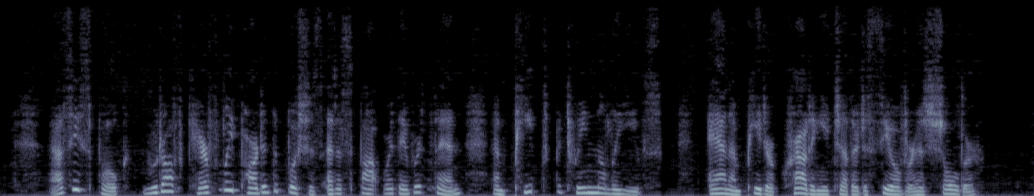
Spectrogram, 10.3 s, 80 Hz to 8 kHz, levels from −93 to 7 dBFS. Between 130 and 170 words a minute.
No: average, 180 wpm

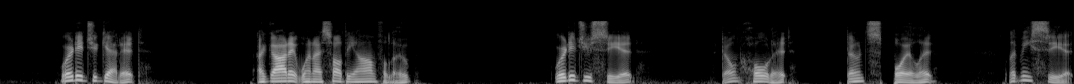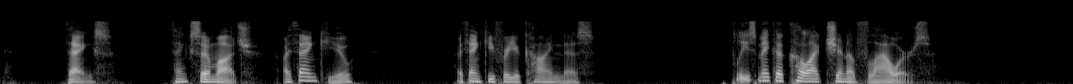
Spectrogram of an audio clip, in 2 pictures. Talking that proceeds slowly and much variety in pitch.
Yes: slow, 130 wpm; wide, 6.0 semitones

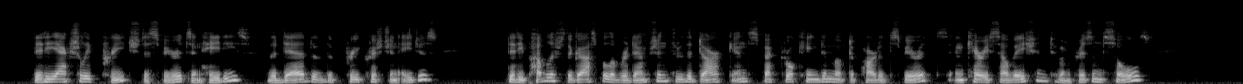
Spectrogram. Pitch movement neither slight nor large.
Yes: average, 4.2 semitones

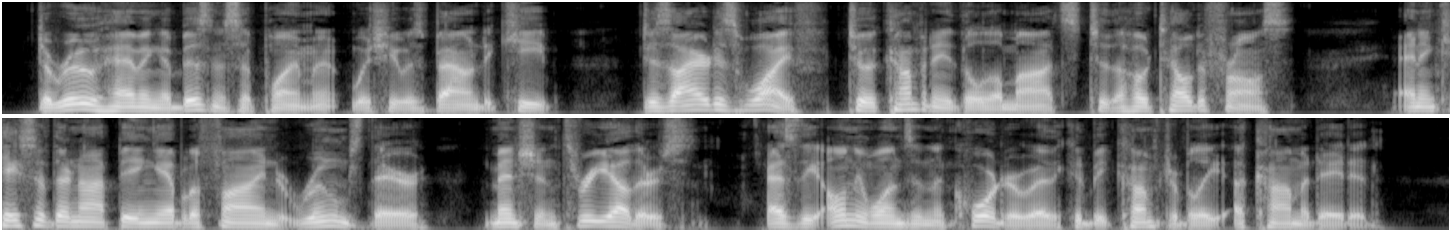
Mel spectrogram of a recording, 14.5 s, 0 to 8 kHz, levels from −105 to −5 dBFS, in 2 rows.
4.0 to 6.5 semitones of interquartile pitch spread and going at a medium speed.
No: wide, 5.4 semitones; fast, 210 wpm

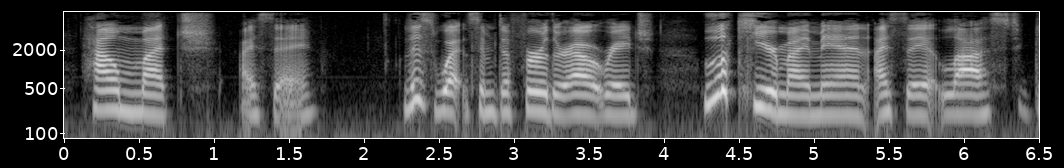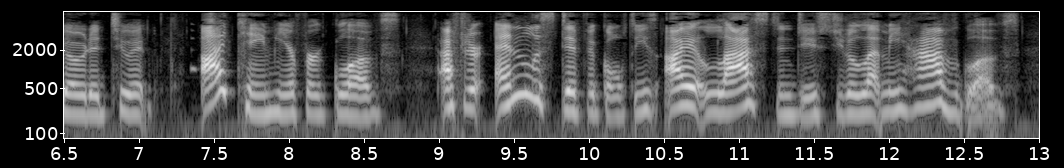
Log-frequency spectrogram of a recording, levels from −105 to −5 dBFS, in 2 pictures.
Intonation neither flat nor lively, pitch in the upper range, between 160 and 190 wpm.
Yes: average, 3.1 semitones; high, 210 Hz; average, 180 wpm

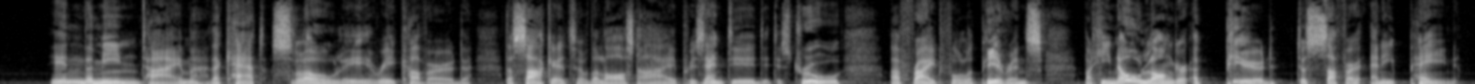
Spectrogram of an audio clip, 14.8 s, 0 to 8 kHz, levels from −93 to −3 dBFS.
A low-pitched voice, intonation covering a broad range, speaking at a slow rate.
Yes: low, 105 Hz; wide, 8.4 semitones; slow, 120 wpm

